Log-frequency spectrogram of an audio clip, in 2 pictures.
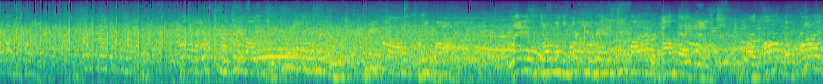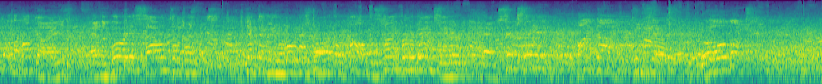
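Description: Young men nearby shout and cheer loudly.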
